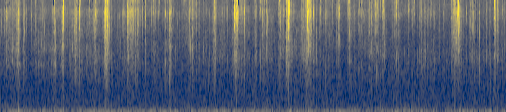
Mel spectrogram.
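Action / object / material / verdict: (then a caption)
scrape / plastic beaded garland with plastic fringe / plastic / none. Fingertips rub and squeeze a small clump of plastic garland held in both palms, with glossy dark blue and silver solid plastic beads and red spiky plastic fringe. Quiet, bright clicking and crinkling comes in dense, uneven bursts, with a few sharper clicks standing out over a steady low rumble.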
